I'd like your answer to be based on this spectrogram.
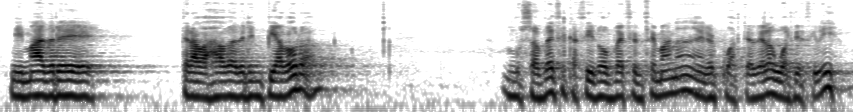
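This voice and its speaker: Amid audible room echo, a man with an Andalusian accent talks at a fairly slow pace with long, frequent pauses, his medium-pitched voice somewhat breathy. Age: 70s. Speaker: trade unionist, former vineyard worker. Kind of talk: oral history interview. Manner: halting.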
